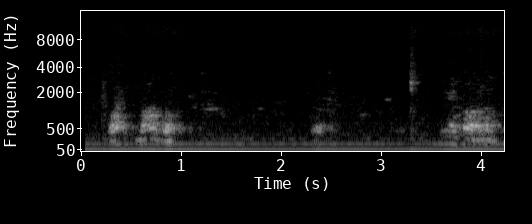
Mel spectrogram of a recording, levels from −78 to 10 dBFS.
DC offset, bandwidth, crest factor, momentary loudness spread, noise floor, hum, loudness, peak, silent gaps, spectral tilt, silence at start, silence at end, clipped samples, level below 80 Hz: under 0.1%; 11.5 kHz; 20 dB; 26 LU; -55 dBFS; none; -34 LUFS; -16 dBFS; none; -6.5 dB/octave; 0.05 s; 0 s; under 0.1%; -54 dBFS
